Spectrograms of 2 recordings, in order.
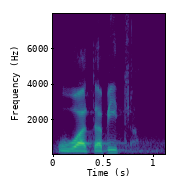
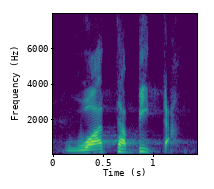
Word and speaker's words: Guatavita: And they believed their God was in the deeper of a lake called Guatavita. And I want you to pronounce this word, Guatavita.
